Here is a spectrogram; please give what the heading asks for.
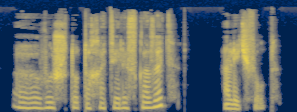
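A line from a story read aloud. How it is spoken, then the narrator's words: Even-voiced question. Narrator (Russian): ровным голосом поинтересовался он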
